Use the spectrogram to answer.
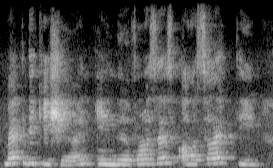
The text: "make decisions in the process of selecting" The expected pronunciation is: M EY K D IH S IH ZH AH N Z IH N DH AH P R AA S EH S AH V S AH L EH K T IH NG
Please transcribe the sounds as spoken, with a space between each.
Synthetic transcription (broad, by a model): M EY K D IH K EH SH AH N IH N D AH P R AA S EH S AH F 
